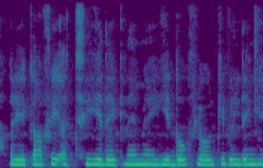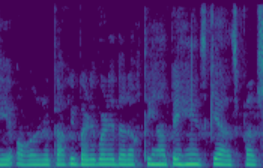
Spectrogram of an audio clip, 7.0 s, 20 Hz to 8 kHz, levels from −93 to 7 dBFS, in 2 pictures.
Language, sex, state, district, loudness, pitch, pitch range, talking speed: Hindi, female, Bihar, Jamui, -34 LUFS, 225 Hz, 220-230 Hz, 180 wpm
